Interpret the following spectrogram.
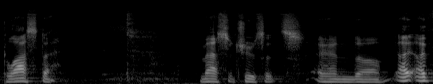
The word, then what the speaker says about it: Gloucester: the way ours were in Gloucester if you ever been up to oh sorry I mispronounced that glast Massachusetts and uh I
